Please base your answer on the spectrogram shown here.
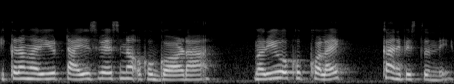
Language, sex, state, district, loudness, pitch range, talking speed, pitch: Telugu, female, Andhra Pradesh, Srikakulam, -18 LUFS, 235-270 Hz, 130 wpm, 250 Hz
